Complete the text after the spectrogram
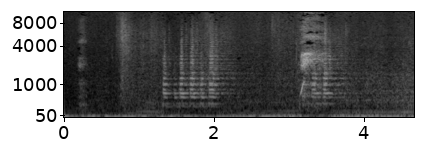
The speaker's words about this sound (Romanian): În clipa aceea s-a auzit zgomotul unei mașini. Fata a tresărit speriată.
